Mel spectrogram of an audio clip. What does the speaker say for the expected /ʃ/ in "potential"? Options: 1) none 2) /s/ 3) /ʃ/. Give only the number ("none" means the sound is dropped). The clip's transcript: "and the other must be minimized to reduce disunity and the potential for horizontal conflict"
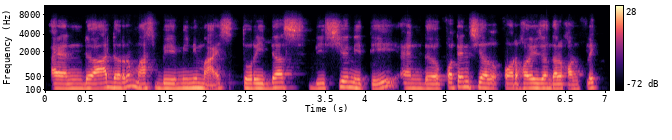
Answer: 2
